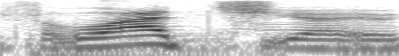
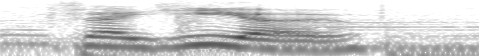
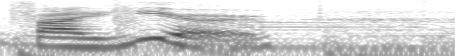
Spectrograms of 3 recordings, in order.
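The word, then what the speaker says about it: Vallejo: going, oh, she said Fallaggio again, just be like, excuse me, there's no J. Please tell me. Also, I think the double is pronounced ye. So if it's Veio.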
